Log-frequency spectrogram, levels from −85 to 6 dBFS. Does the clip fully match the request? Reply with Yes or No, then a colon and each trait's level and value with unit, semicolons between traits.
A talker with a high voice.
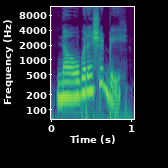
Yes: high, 210 Hz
